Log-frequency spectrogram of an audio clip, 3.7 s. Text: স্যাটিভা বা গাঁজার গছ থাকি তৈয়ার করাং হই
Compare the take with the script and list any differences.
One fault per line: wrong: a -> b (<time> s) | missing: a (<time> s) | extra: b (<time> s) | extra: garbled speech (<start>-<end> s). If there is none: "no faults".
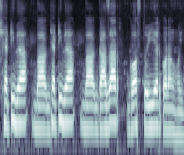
extra: স্যাটিভা বা (1.0 s)
missing: থাকি (2.8 s)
